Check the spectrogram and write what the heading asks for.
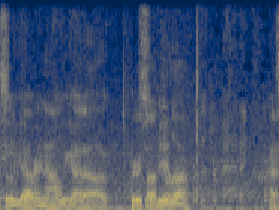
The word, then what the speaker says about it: Chris Avila: All right, so we got Chris Avila. That's how you pronounce it.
